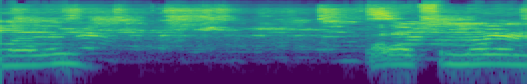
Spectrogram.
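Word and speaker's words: Mullein: Took some Mullen. That's how you pronounce it, Mullen.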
